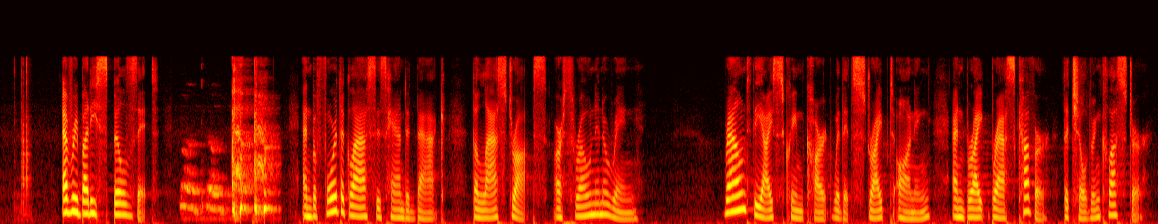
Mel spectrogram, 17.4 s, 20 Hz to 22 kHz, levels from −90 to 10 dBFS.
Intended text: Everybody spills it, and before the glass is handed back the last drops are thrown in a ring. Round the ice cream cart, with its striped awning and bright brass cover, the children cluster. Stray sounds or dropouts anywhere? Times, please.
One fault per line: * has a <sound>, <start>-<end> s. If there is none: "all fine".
* has a tap, 0.2-0.5 s
* has a cough, 2.7-4.2 s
